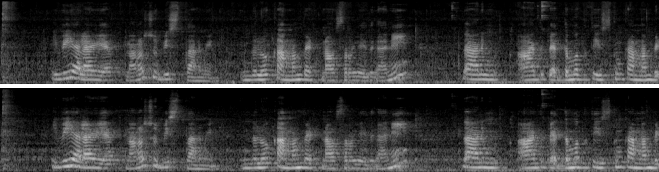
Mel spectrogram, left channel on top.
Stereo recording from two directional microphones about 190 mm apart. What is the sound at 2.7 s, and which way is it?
A woman's voice, 15° left (ahead or behind).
